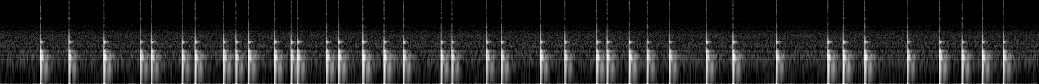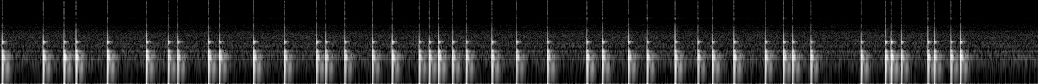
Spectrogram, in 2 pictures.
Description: Irregular knocks on wood. There is no code.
